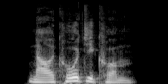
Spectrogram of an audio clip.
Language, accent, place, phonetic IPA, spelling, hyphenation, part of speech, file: German, Germany, Berlin, [naʁˈkoːtikʊm], Narkotikum, Nar‧ko‧ti‧kum, noun, De-Narkotikum.ogg
- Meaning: 1. anesthetic 2. narcotic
